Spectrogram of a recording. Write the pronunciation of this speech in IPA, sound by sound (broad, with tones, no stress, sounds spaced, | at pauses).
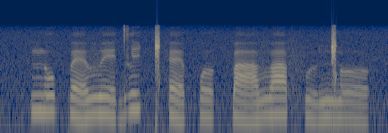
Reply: n o˥ p ɛ˧˩˧ v e˧˩ d l i˥ ǁʰ ɛ˧˩˧ p ɤ˧˩ k͡p a˧˩˧ v a˥ f ɯ˧˩˧ ŋ͡ǁ ɤ˧˩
